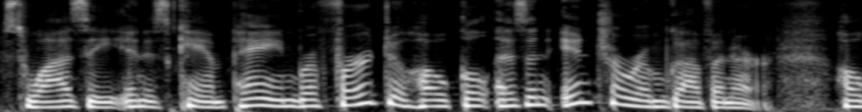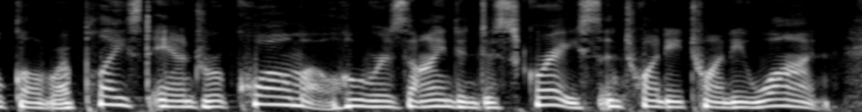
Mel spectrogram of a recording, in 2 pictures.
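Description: Here is a woman with an unremarkable speaking voice, fairly low in pitch and lively in intonation. She keeps a moderate pace and very even loudness, in a dry, close sound with no echo. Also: hardly any pauses. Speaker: radio reporter. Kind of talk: scripted news report.

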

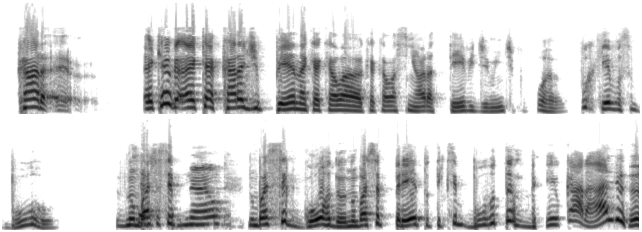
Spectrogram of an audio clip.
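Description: A man with a high voice talks at a moderate pace with very wide pitch swings, the sound dry and close with no echo. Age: 20s. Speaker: podcast host. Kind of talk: casual chat. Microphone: connection dropping out.

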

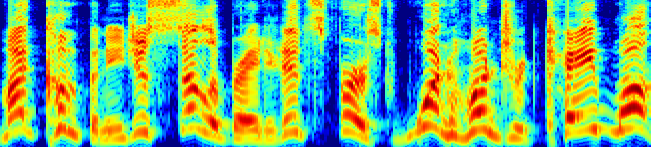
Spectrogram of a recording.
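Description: The voice is a put-on character voice pitched high. Its pitch swings very widely. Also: moderate pace. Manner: put-on character voice, mocking online-business hype.

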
